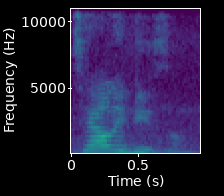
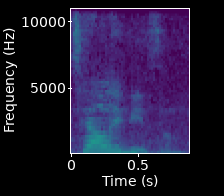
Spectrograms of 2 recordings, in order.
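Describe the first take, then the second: The two takes are said the same way.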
